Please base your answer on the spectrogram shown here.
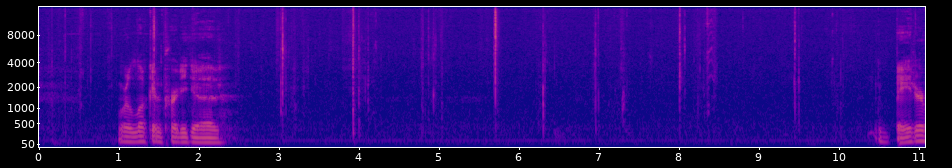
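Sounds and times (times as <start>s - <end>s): trading cards clicking: 3.0s - 8.5s.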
